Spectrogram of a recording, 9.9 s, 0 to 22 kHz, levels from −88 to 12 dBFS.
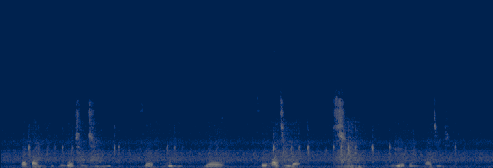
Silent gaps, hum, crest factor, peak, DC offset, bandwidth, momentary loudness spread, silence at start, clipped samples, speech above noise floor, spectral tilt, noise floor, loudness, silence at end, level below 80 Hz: none; none; 26 dB; -20 dBFS; under 0.1%; 10 kHz; 24 LU; 0.05 s; under 0.1%; 22 dB; -4 dB/octave; -64 dBFS; -43 LUFS; 0 s; -88 dBFS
